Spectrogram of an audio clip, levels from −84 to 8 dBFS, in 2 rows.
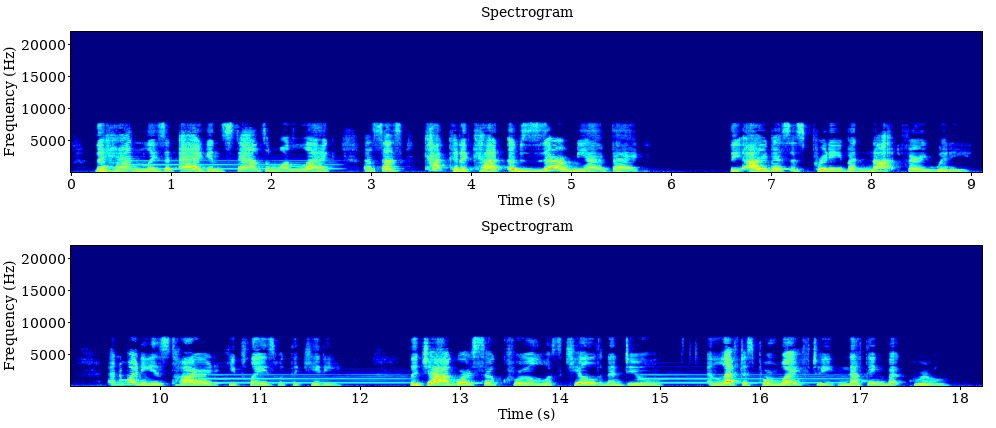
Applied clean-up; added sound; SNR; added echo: none; Trumpet; 18 dB; none.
